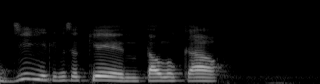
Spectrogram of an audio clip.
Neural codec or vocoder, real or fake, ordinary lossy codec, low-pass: autoencoder, 48 kHz, 32 numbers a frame, DAC-VAE, trained on Japanese speech; fake; AAC, 48 kbps; 7.2 kHz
